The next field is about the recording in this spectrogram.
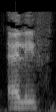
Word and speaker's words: alif: Alif does not have any mad at all. Just pronounce it the name of the letter, which is alif.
